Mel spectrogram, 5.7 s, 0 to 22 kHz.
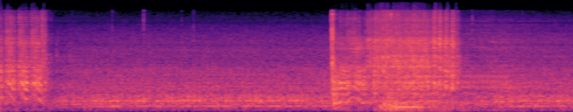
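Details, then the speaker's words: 1989 Mitsubishi Pajero SWB 4WD with newly fitted fan belt needing more tension, started and revved; sharp screech bursts at startup and with each throttle blip, worse once warm, fading at idle; slipping fan belt to be tightened. "there's lawson there he just started her up and uh gave it a few big revs the fan belt is sleeping especially once it warms up it gets really screechy so we'll tighten it up"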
